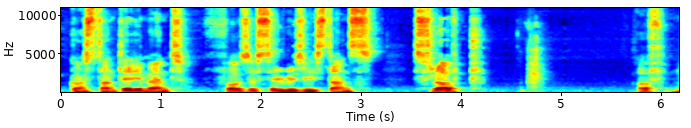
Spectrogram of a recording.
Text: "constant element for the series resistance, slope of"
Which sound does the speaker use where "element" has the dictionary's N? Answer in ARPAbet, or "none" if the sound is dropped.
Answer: N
